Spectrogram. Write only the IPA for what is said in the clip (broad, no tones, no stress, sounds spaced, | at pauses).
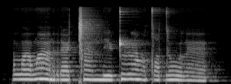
lˠ i lˠ æ̃ r æ ǀ æ̃ n̪ i ʈ ə̃ ɭ æ̃ tˤ ə d o l ɛ̃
